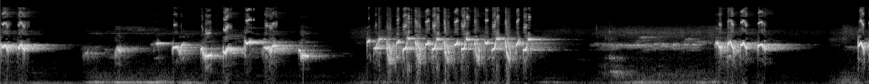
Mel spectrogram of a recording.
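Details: Sooty-headed bulbul singing as a lure for reluctant birds: warbled whistles, a brief pause, a rapid chattering burst, softer sustained notes, then more bubbly phrases, with faint low hum in places.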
